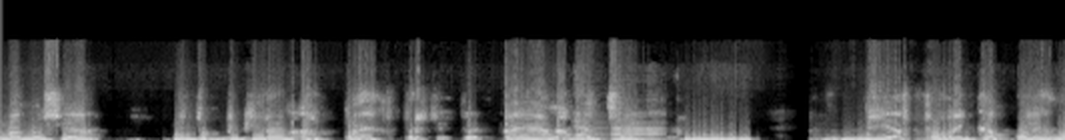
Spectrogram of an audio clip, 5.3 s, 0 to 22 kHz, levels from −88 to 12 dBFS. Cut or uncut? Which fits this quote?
cut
